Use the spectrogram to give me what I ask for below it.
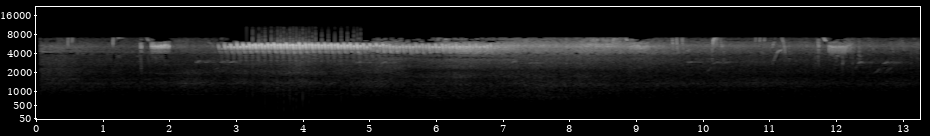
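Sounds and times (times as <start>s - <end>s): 
sparrow song: 0.4s - 13.1s
sparrow chipping: 2.8s - 6.9s.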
